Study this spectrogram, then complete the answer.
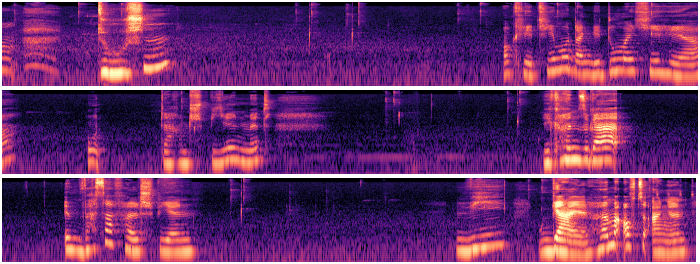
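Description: A young woman talks casually into a close microphone, with pauses.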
